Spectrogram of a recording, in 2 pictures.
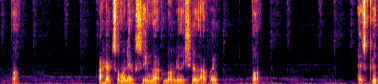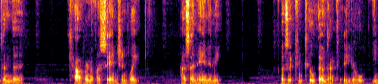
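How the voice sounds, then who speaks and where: Music plays in the background. The speech comes at a very fast pace, broken by long, frequent pauses. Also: man. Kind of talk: casual gameplay commentary.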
